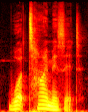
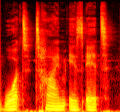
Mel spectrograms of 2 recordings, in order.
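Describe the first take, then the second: First: The words join with the shared sound said once. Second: The words are said separately, each sound clear. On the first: The speaker calls it right. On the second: The speaker calls it wrong.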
